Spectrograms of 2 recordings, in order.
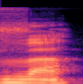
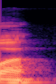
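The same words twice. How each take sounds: First: The w sound involves the teeth. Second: The w sound uses only the lips. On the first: The speaker calls it wrong. "نخونی و" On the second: The speaker calls it right. "بدون دخالت دندون فقط باید با لبها تلفظ بشه"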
